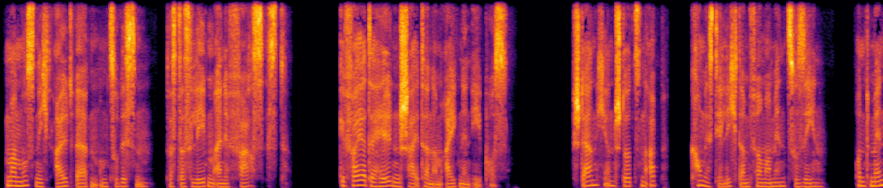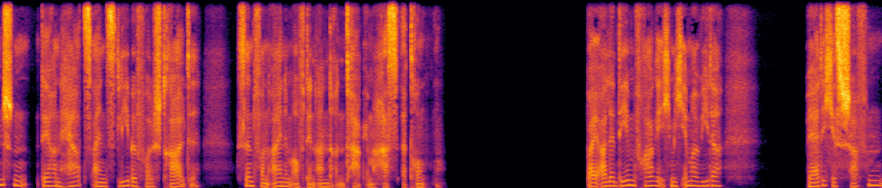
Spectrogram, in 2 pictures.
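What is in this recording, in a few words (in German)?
Schauspiel Weltschmerz Sanft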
